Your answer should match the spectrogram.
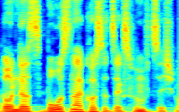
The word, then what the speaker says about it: Bosna: Ja, und die Bratwurst, beziehungsweise das Bosna, wie mir gesagt wurde. Nicht Bosna, ne? – Bosna. Das hätte ich jetzt gefragt. Wirklich Bosna? – Bosna, ja. Also ich habe es ja im Video tausendmal falsch ausgesprochen.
